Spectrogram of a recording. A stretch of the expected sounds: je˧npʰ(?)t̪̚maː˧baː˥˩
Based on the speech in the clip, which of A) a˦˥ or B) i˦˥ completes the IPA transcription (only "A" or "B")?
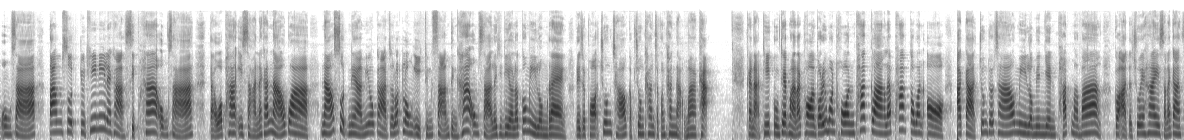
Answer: A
